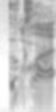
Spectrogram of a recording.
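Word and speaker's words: Ookla: this is actually interesting his name is spelled o o k l a and then the and mock is a species of like these these cat-like humanoid creatures ukla is actually UCLA that's where they got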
